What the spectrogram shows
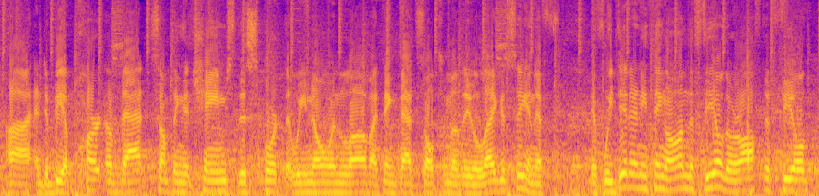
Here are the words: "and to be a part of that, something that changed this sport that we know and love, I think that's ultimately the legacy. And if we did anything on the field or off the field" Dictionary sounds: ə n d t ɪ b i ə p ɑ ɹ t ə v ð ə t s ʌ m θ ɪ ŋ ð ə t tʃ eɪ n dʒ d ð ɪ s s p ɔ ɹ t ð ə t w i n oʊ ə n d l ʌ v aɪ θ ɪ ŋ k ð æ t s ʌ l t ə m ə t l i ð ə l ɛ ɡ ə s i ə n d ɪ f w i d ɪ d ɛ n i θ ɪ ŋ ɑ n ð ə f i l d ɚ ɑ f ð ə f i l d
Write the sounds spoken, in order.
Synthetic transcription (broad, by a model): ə n t ɪ b i ə p ɑ ɹ t ə v ð ə t s ʌ m θ ɪ ŋ ð ə t tʃ eɪ n dʒ ð ɪ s s p ɔ ɹ t ð ə t w i n oʊ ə n l ʌ v aɪ θ ɪ ŋ k ð æ t s ʌ l t ə m ə t l i ð ə l ɛ ɡ ə s i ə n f ɪ f w i d ɪ d ɛ n i θ ɪ ŋ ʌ n ð ə f i l d ɚ ɑ f ð ə f i l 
